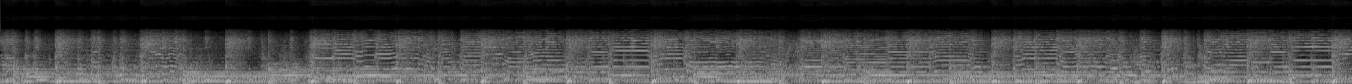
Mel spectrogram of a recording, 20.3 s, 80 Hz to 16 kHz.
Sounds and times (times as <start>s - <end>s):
Acoustic guitar: 0.0s - 20.2s
Electric guitar: 0.0s - 20.2s.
